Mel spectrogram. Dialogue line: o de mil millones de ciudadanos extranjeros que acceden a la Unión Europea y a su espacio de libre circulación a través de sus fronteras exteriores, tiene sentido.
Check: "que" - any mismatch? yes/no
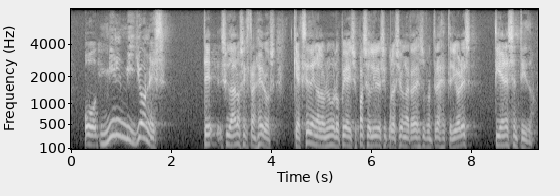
no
